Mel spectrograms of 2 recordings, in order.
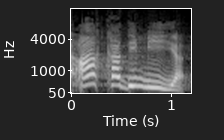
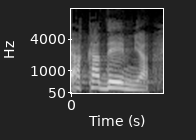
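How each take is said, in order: First: Academia stressed on the MI, as in Portuguese; Portuguese pronunciation. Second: Academia stressed on DE, Spanish style; Spanish pronunciation. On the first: Teacher showing the Portuguese word, stress on MI. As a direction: stretch academia on MI. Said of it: "Em português seria academia". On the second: Teacher showing the highlighted syllable, stress on DE. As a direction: hit DE in academia, short final ia. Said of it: "está grifada a sílaba D". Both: Shown as a demonstration.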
